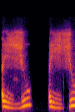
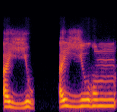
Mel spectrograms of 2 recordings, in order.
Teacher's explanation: اس کا مخرج جو ہے وہ منہ کا خالی حصہ ہے، آپ کی جو زبان کا سینٹر ہے وہ اوپر والے جا کے پیلٹ پہ تالو پہ لگتا ہے اور زبان دانتوں میں نہیں لگتی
